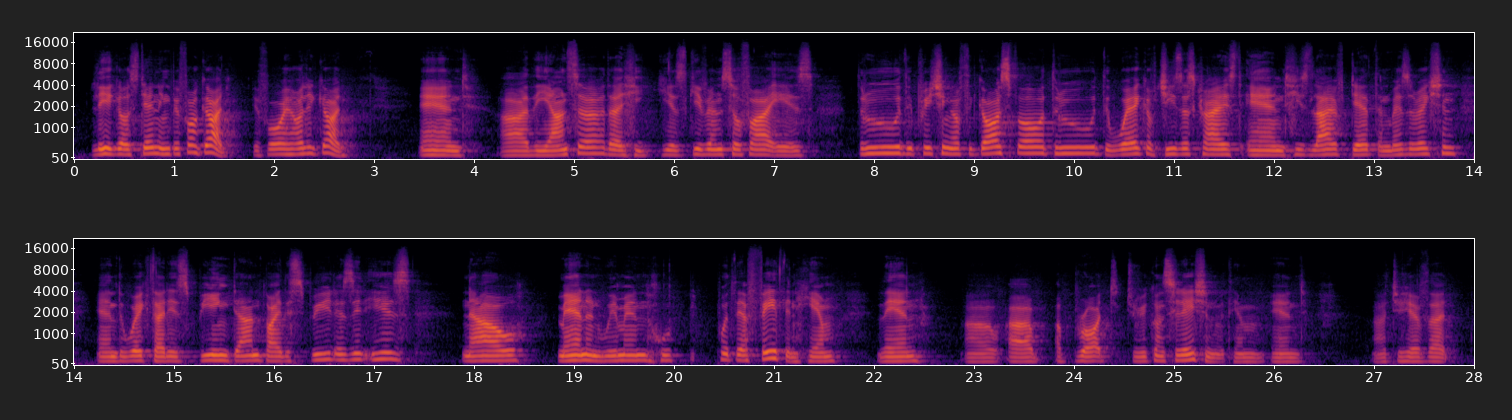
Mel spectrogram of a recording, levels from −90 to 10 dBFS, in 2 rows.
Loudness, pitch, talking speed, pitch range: -30 LUFS, 155 Hz, 155 wpm, 140-170 Hz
